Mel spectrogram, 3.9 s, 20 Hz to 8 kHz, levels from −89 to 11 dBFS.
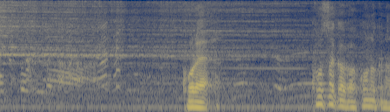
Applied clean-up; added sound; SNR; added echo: none; Screech; 9 dB; none.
